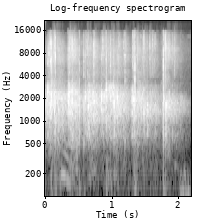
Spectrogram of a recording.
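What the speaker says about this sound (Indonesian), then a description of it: "Tepuk tangan sekali lagi untuk Kak Mel dan Kak Tyson" An audience at a live Q&A event applauding, a dense wash of many hands clapping together, loud and sustained with a faint voice under it.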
